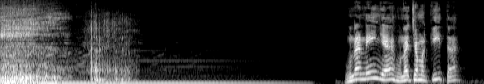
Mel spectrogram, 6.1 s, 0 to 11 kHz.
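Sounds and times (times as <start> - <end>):
loud rough snoring: 0.0 - 1.8
speech: 4.3 - 5.8.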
